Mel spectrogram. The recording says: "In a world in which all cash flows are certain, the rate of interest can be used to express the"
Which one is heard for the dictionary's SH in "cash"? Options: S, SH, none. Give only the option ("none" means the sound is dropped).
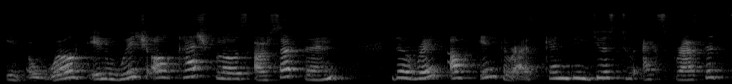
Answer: SH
